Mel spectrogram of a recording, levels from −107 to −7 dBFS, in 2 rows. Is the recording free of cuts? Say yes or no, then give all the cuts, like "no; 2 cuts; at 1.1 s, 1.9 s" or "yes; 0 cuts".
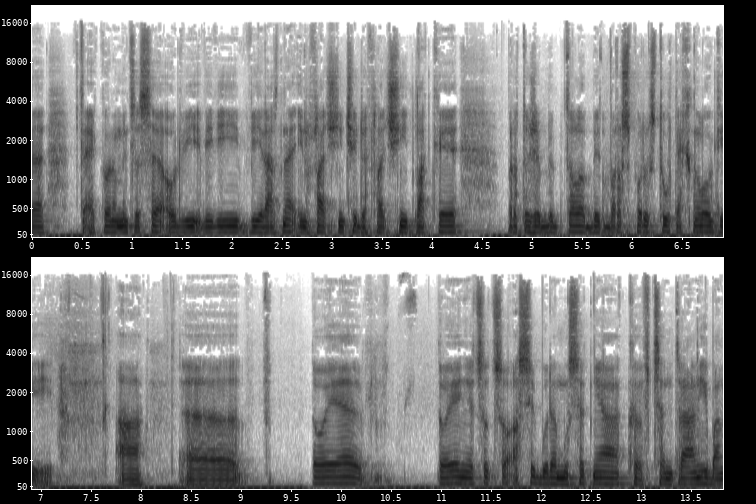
no; 1 cut; at 5.7 s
